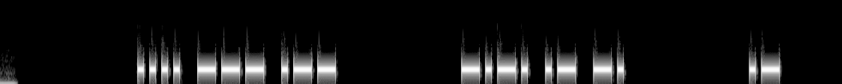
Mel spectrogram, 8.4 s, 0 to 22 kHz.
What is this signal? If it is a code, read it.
Morse code, heard as a keyed tone, about 20 wpm, 700 Hz. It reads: HOW CAN A
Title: 3x Word-Spacing - Sentences from Top 500 Words - 20wpm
